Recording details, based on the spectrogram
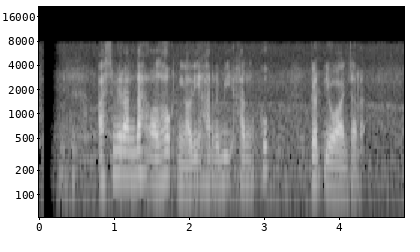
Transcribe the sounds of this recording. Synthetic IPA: ʔasmiɾandaɦɔlɦɔk̚niŋaliɦarbihankʊk̚ː | ərdiwawaɲt͡ʃaɾa̰

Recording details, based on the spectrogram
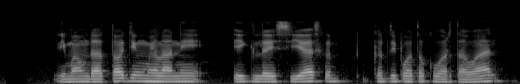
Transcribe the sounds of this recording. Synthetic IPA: ʔimamdat̪ɔd͡ʒɨŋmelani | iɡlesiaskərdipɔt̪ɔkəwart̪awan

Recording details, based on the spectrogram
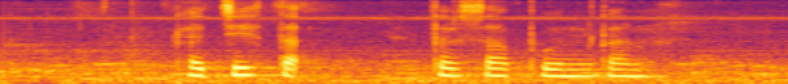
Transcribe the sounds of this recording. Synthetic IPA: ɡ̥a̤̥ʒ̥ɪht̪aʔ | t̪ərsab̥ṳnkan

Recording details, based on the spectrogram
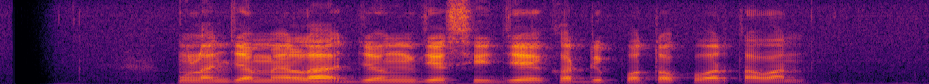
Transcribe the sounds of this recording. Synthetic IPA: muland͡ʒamelaʔd͡ʒɨŋd͡ʒɛsid͡ʒɛkɨrdipɔt̪ɔkəwart̪awan

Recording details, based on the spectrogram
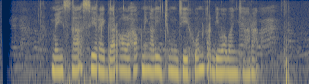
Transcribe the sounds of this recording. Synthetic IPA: meisasiɾeɡarɔlɔhɔk̚niŋalid͡ʒʊŋd͡ʒihʊnkərdiwawaɲt͡ʃaɾa

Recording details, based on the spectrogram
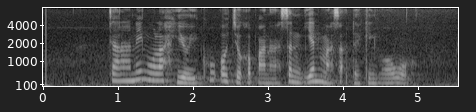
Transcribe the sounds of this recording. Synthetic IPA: t͡ʃaɾaneŋulahjɔikuʔod̥ʒ̥ɔ̤kəpanasənjɛnmasaʔd̪̥ä̤ɡ̥ɪŋlɔwɔ

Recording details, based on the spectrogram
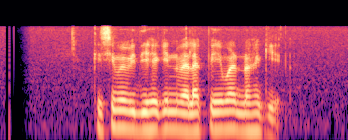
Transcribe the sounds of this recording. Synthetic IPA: kisiməʋid̪iɦekinʋælakʋiːmaʈnɔɦɛkijə̰

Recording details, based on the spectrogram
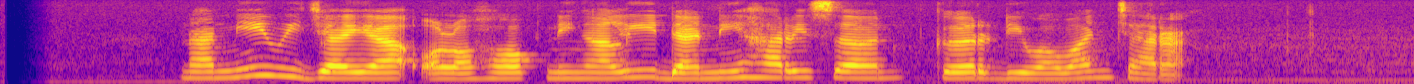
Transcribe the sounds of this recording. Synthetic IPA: naniwid͡ʒajaʔɔlɔɦɔk̚niŋalidaniɦaɾisɔnkɨrdiwawaɲt͡ʃaɾa̰

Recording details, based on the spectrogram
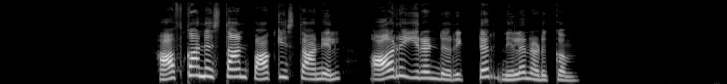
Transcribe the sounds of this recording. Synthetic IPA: aːfɣaːnɪst̪aːnpaːkɪst̪aːnɪl | aːrɯɪɾɐɳɖɯɾɪk̚ʈɐɾnɪlɐnɐɽɯkːɐm

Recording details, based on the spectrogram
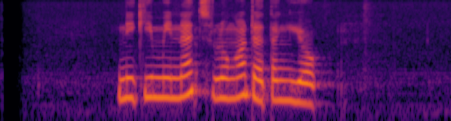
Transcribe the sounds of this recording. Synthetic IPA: nikiminɛt͡ʃluŋɔɖ̥ä̤t̪əŋjɔk̚

